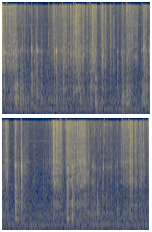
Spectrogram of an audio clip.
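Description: A utility knife blade slices and scrapes the crumbly surface of a porous, puffed purple soap chunk that was microwaved and is held in hand, with flakes falling onto a table. Dry, bright crunching and crinkling scrapes come in rapid, overlapping bursts with a faint low hum underneath.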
